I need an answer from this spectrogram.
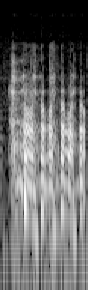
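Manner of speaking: high mocking chuckle; cat chuckle. A narrator's reading. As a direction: chuckle at Rhubarb. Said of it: "chuckled Custard".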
